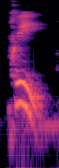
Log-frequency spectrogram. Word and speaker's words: prix: Contoh, ini bukan prix, tapi pri. Pernah dengar kata Grand Prix? Ya, oke. Pri, bukan prix. Ya, X-nya tidak berbunyi, ya, karena dia di akhir, maka ini berbunyi pri, pri, pri.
